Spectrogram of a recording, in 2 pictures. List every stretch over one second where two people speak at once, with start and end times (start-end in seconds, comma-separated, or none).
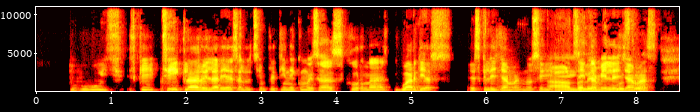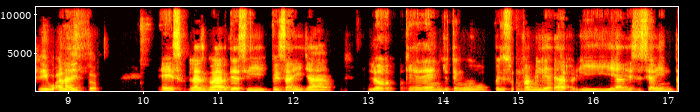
6.8-8.3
